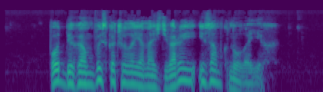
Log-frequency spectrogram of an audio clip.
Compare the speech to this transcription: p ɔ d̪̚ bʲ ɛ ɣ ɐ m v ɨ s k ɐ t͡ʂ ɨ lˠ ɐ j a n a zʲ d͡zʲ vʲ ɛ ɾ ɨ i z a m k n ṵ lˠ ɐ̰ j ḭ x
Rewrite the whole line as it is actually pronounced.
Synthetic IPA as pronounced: p ɔ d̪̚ bʲ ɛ ɣ ɐ m v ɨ s k ɐ t͡ʂ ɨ lˠ ɐ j a n a zʲ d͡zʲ vʲ a ɾ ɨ i z a m k n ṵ lˠ ɐ̰ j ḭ x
